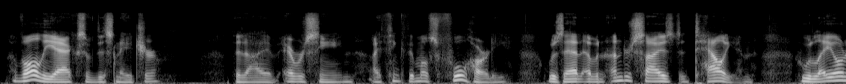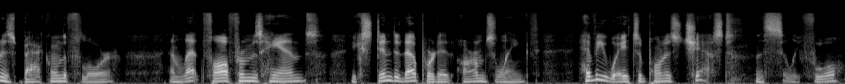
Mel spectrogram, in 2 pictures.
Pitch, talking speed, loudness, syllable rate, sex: 130 Hz, 175 wpm, -21 LUFS, 4.8 syllables/s, male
